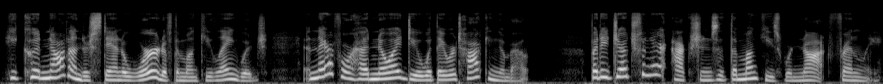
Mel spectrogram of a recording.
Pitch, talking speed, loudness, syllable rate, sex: 245 Hz, 215 wpm, -17 LUFS, 6.7 syllables/s, female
